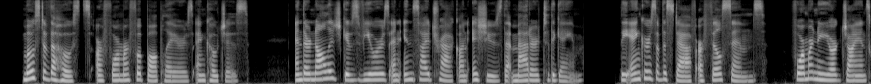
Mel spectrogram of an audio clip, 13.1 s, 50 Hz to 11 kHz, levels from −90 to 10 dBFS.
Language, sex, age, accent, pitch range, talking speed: English, female, 20-39, American, 190-225 Hz, 170 wpm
